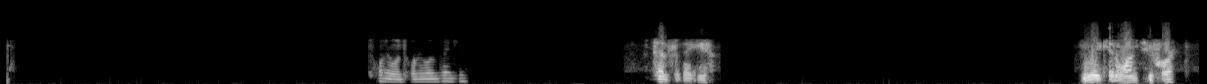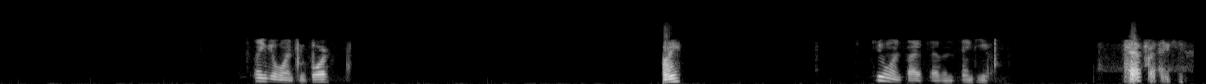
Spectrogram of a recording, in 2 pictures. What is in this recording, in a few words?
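Sheriff East County, scanner audio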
